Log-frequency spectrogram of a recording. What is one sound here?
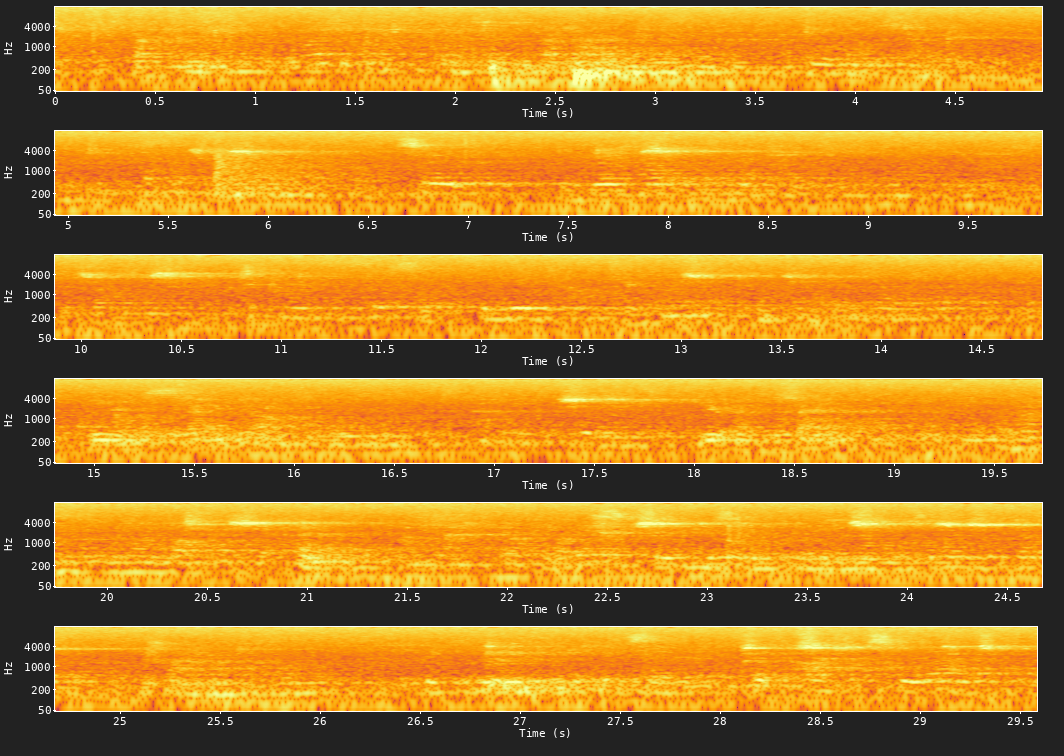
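A pipe organ plays in a large echoing hall.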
